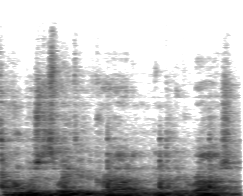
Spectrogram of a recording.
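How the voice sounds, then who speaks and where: Man playing low, mellow radio play narrator. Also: level tone, a little fast, lightly acted. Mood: somber. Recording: echoey, noisy stage recording from far off.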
